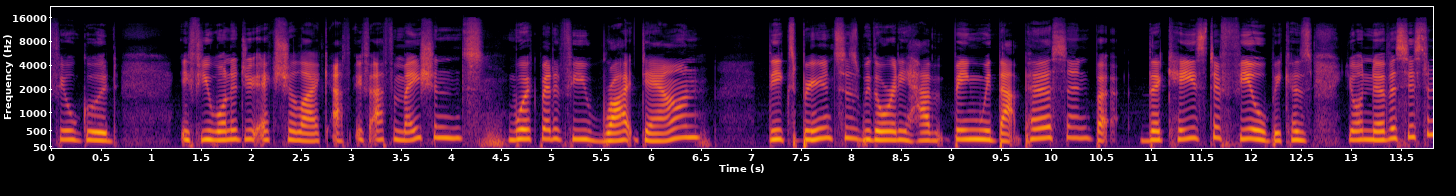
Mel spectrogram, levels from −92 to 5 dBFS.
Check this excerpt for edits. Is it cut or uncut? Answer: uncut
